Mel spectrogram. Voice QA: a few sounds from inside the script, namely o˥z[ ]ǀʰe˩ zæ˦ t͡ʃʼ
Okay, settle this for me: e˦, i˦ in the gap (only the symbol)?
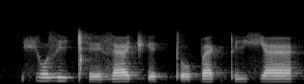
i˦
